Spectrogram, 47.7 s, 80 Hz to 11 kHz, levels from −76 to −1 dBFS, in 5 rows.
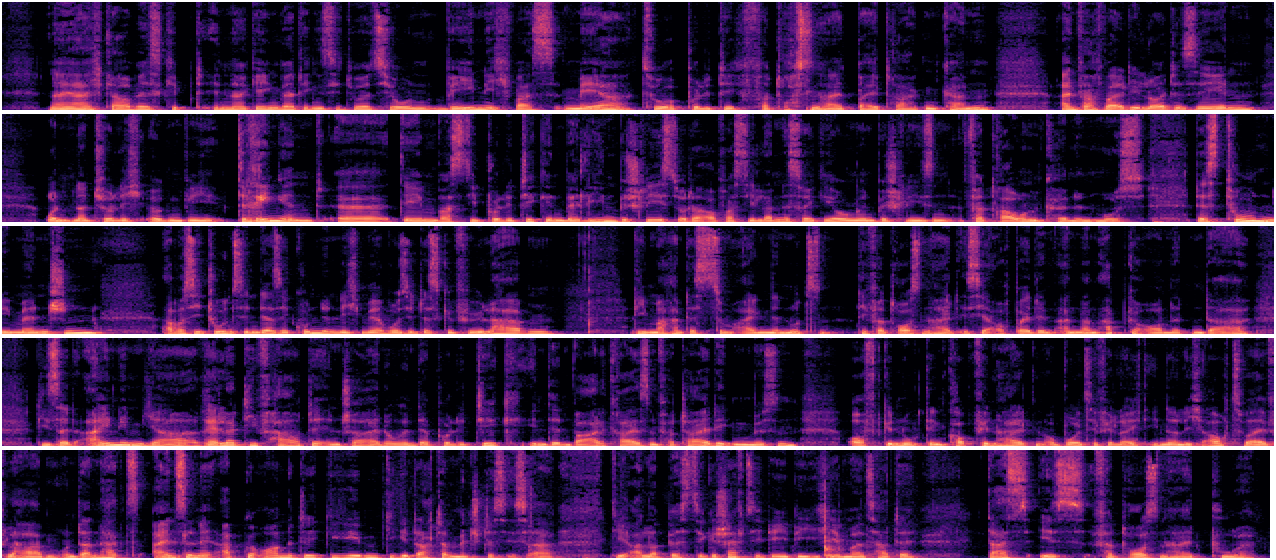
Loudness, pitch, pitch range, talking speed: -19 LUFS, 145 Hz, 135-165 Hz, 160 wpm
